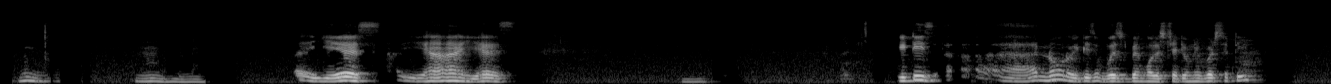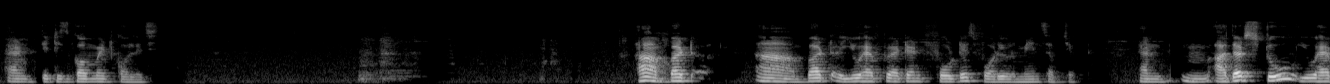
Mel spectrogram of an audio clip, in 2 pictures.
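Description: The room background keeps ducking away beneath the speech, sinking by about 40 dB across 0.0 to 5.46 s and 7.14 to 15.19 s, about 33 dB at 17.24 to 17.86 s, then about 40 dB again from 20.2 to 26.44 s. Together the spans add up to roughly 8.7 seconds of near-silence. This is background gated by the echo canceller, clamping the microphone while the far-end loudspeaker played.

From 24.99 to 25.04 s a faint copy of the speech surfaces, about 35 dB below it and trailing by 296 ms. This is likely an echo leak, where the far side's echo canceller let some loudspeaker pickup slip back into the call.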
